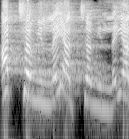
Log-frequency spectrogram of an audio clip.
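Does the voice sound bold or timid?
bold. It is said boldly, with strong feeling. The speaker truly has no fear. The speaker calls it right. "இதை சொல்லுகிற பொழுது இந்த உணர்வோட சொல்லணும்"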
